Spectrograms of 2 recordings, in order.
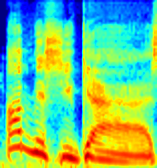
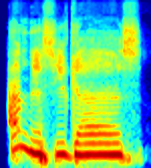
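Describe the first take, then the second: First: It is said in his normal voice. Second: It is said in a Cartman impression.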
